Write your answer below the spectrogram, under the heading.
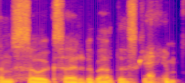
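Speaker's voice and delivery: put-on flat monotone. Saying how excited they are about a game: Steven Wright monotone voice. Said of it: "The Stephen Wright voice".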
